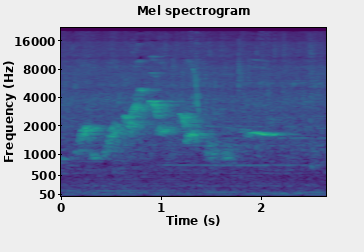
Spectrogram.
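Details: White-rumped shama and red-billed nuthatch in full voice. A fluid warbled whistling phrase climbs and dips, followed by a single steady whistle against quiet background hiss.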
